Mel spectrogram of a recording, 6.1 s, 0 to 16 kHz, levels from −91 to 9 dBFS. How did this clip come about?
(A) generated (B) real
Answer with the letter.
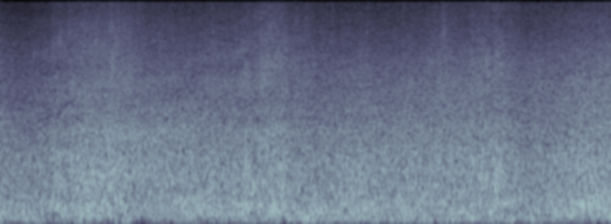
B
